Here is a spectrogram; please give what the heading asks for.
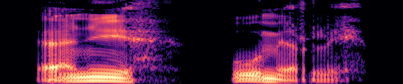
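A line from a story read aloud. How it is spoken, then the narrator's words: Quiet reply. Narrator (Russian): тихо ответил Ральф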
